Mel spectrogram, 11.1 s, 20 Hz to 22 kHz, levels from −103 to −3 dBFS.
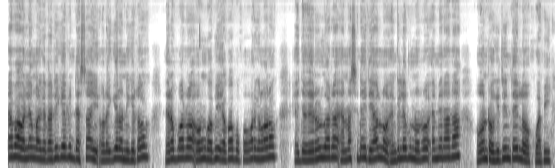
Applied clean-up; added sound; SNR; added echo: neural mask model Resemble Enhance denoiser.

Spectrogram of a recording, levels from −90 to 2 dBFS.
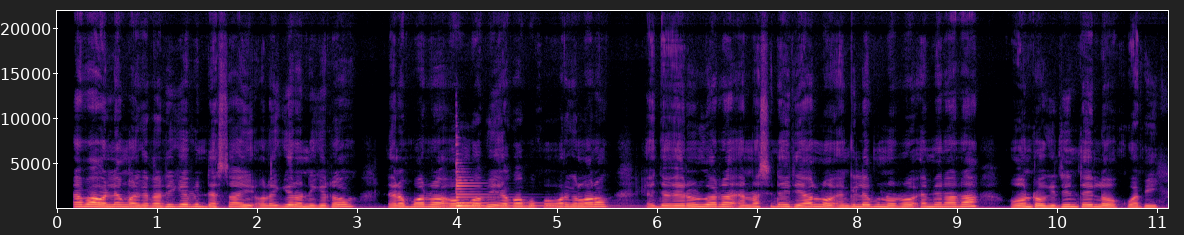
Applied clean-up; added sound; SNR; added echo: none; Plucked string instrument; 6 dB; none.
